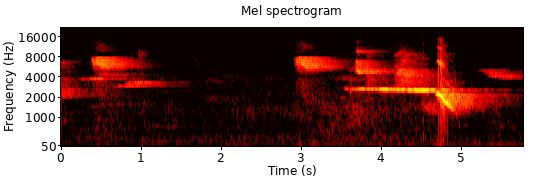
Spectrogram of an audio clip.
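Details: Lure call of the sirtu for trapping: scattered short high chirps and buzzy notes with a pause, then a brief level whistle ending in a sharp click and falling slur.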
